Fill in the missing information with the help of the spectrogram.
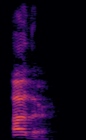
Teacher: you're adding rhoticity to this schwa sound, so it becomes more like as in other, Now in some accents, when this R-ness gets dropped, other, that becomes a non-rhotic accent.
